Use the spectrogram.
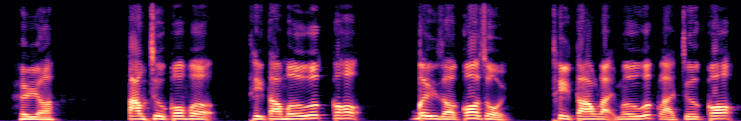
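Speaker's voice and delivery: put-on high, older man's rueful voice; uncle's grumbling reply. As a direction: lament married life half-joking. Uncle answers the boy.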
